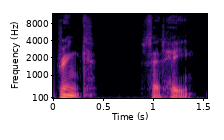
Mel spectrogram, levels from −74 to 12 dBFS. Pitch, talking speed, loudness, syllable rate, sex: 100 Hz, 115 wpm, -22 LUFS, 2.9 syllables/s, male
